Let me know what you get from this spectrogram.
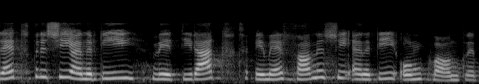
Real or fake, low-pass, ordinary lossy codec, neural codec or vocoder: fake; 7.2 kHz; MP3, 48 kbps; codec, 16 kHz, 1 kbps, FunCodec, trained on LibriTTS, 50 frames a second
